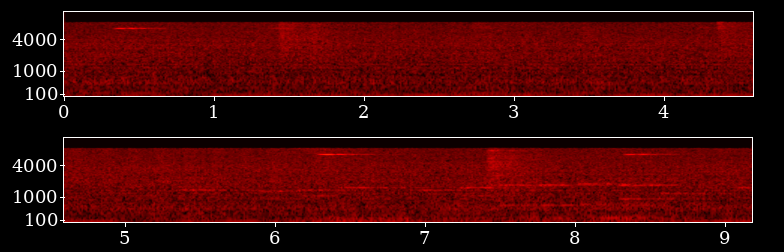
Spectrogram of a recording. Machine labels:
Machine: fan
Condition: normal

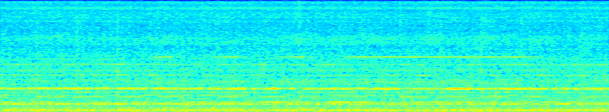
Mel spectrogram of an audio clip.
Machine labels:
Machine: slide rail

